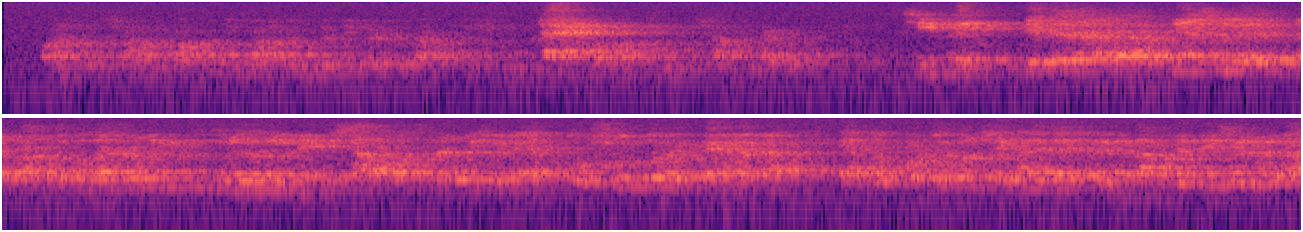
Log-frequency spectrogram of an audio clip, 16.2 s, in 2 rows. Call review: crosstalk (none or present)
none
